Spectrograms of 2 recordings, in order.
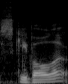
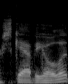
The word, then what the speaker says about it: Scaevola: Now we do have 3 different colors of Scaevola or Scaviola, depending on how you like to pronounce it.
